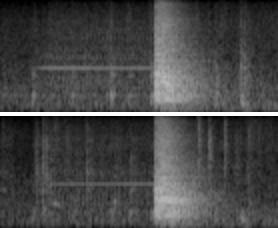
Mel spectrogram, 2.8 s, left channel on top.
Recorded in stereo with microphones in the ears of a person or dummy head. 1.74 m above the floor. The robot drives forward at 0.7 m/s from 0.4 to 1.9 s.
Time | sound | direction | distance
1.5 | a pop | 10° left (ahead or behind) | 0.6 m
